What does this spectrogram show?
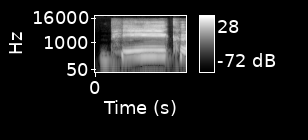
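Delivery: भीख with the ee stretched long; भीख, held long for learners; drawn-out long vowel. Shown as a demonstration. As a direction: pull out the ee in भीख. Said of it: "तो आपको खींच के पढ़ना है".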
